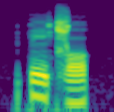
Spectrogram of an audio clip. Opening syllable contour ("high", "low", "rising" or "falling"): falling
